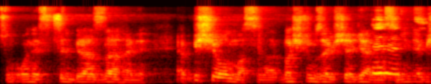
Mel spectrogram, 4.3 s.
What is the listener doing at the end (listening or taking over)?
listening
